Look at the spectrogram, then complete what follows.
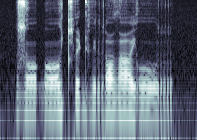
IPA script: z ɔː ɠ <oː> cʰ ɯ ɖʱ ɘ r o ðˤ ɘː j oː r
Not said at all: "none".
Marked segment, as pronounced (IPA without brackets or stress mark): ɔː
